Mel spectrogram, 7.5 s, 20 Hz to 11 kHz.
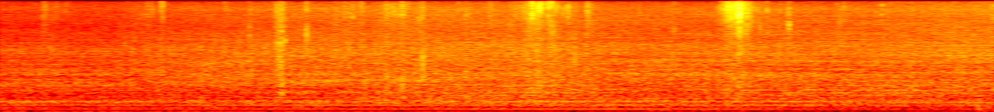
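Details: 1998 Ford F-150 pickup, warning lights suggesting possible brake trouble: steady even low idle with a smooth hum and no knocks or misses over faint street noise; engine runs fine.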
